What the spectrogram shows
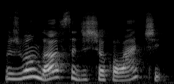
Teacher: there's an emphasis in the verb and then at the end of the word chocolate.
